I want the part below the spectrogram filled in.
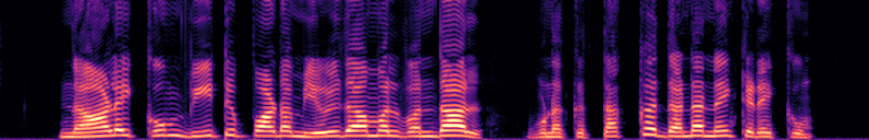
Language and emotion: Tamil, angry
